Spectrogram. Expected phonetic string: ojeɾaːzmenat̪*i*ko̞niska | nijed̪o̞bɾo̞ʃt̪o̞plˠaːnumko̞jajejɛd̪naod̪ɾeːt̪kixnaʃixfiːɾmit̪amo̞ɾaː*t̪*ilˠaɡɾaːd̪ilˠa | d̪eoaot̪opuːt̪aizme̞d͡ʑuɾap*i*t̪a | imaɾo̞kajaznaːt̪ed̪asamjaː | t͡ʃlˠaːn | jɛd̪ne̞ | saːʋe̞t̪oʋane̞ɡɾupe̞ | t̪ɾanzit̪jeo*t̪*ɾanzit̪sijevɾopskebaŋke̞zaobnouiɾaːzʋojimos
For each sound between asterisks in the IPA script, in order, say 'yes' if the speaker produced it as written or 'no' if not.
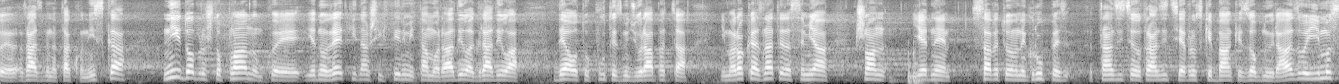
no, no, no, yes

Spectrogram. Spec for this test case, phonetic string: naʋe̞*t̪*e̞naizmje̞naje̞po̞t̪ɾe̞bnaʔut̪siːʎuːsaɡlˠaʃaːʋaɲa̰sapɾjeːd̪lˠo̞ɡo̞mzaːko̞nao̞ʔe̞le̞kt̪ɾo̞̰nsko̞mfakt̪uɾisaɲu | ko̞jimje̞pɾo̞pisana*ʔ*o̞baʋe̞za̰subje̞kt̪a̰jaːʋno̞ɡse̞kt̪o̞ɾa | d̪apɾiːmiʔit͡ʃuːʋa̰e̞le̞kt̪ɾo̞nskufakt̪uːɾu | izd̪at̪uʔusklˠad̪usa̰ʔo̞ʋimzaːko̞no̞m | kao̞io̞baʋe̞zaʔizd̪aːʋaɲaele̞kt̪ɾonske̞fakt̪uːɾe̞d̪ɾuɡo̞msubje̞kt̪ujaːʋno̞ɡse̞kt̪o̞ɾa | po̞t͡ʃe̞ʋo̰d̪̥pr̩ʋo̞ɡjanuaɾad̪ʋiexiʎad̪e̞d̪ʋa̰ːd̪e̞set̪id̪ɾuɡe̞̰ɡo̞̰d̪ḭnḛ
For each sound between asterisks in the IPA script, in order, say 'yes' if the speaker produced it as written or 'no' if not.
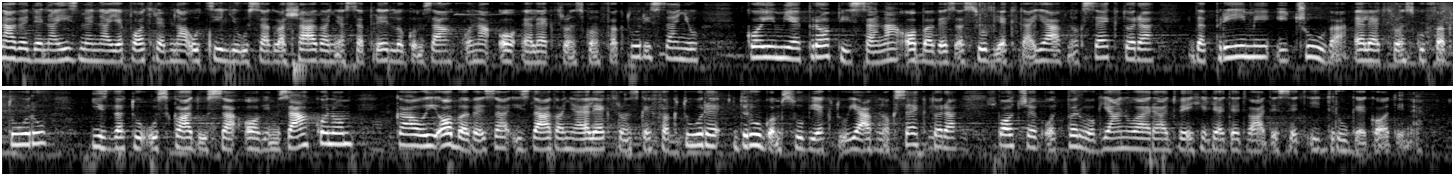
no, yes

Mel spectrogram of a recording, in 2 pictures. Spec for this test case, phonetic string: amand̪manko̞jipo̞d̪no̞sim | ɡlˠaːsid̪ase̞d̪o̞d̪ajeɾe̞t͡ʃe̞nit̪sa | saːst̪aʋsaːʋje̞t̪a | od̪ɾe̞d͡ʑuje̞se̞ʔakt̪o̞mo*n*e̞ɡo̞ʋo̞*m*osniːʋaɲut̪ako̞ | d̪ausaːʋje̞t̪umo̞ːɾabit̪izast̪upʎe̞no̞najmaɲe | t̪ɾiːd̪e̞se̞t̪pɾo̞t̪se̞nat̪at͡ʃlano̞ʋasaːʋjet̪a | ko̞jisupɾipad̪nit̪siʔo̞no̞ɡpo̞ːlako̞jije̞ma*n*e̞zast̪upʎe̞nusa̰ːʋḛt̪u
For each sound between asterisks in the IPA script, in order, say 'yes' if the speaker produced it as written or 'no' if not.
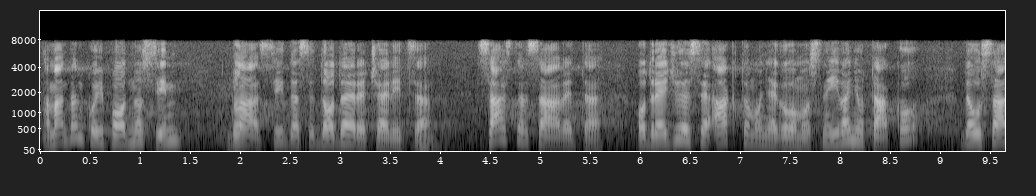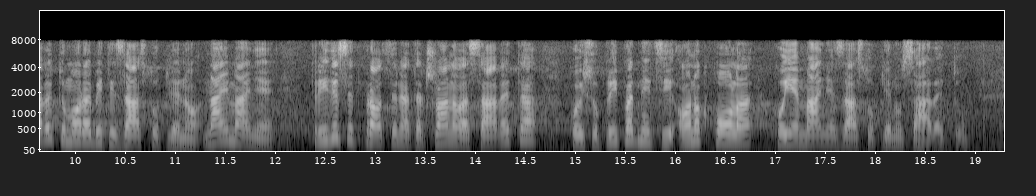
no, yes, no

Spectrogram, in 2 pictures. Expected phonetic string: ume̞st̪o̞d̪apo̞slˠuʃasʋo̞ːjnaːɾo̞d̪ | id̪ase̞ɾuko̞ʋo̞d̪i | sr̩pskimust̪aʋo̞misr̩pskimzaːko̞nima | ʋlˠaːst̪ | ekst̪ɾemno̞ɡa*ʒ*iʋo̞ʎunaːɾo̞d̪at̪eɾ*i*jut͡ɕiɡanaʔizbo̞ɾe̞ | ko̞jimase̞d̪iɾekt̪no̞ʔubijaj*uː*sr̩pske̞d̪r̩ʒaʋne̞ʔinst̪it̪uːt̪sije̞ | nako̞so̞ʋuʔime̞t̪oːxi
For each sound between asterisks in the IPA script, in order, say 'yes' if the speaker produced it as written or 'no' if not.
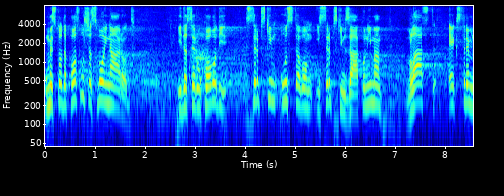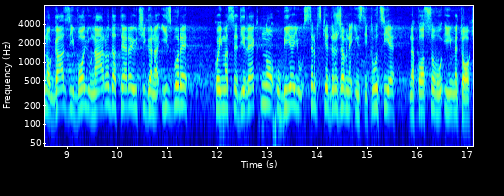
no, no, no

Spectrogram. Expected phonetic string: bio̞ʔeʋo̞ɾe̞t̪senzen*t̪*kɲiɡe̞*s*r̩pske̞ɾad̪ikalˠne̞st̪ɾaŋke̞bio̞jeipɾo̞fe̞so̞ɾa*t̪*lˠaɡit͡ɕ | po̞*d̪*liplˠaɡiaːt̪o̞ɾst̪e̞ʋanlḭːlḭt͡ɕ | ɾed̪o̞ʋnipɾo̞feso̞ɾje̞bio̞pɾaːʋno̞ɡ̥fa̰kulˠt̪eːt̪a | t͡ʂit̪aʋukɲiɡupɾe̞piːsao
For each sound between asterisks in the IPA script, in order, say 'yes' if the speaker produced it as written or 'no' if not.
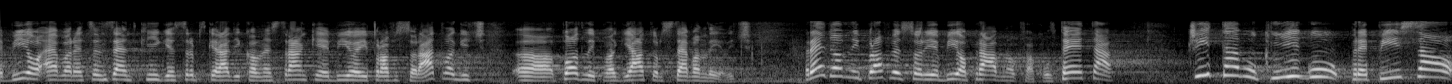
yes, yes, yes, yes

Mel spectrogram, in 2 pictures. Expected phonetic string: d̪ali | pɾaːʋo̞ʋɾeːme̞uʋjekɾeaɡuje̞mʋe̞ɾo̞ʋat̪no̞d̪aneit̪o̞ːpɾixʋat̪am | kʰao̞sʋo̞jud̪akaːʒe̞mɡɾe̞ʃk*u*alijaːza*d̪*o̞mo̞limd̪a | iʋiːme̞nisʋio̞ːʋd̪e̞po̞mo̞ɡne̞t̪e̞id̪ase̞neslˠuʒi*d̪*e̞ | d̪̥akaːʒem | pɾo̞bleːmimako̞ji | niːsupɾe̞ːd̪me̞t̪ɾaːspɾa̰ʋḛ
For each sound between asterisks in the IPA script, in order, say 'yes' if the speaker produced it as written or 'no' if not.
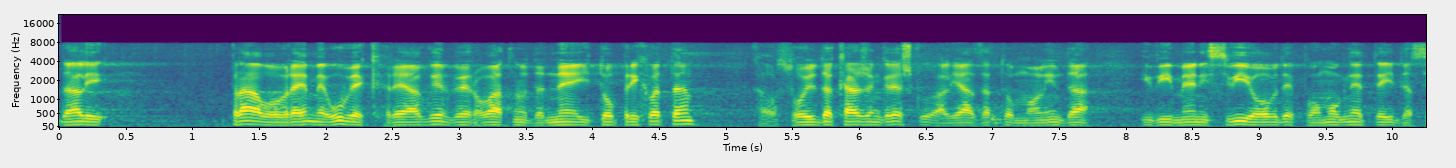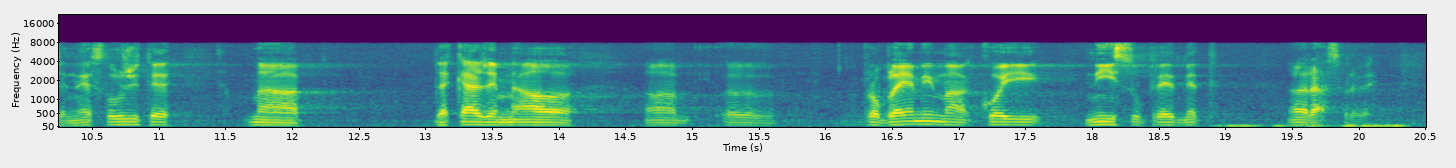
yes, no, no

